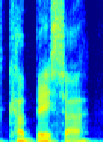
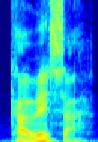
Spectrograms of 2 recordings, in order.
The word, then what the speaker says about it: cabeza: So, in between vowels, a soft B would be pronounced by putting your lips as close together as you can without actually touching them. So rather than pronouncing the word for head as cabeza, you'd pronounce it as cabeza.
